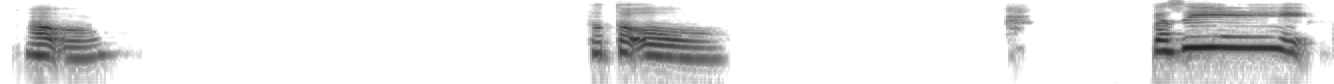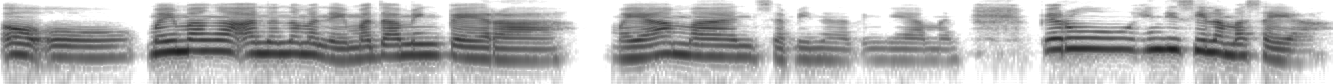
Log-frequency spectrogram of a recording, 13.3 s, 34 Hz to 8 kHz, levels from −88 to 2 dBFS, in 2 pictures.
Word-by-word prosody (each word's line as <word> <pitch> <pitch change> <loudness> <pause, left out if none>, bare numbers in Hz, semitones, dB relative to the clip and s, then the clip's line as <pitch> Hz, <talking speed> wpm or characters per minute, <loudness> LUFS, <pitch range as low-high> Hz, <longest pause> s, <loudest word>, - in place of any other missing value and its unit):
Oo. 205 -1 -1 2.4
Totoo. 200 -8 -2 2.1
Kasi 295 +5 +4 0.7
oo. 200 -3 -2
May 270 +2 +4
mga 295 -2 +3
ano 255 +1 +1
naman, 245 -4 -2
eh, 175 - -3
madaming 215 +5 -1
pera, 175 -5 -2 0.3
mayaman, 210 0 0
sabihin 175 -2 -13
na 165 - -16
natin 170 +2 -23
mayaman, 165 -1 -16 0.4
pero 330 +1 +1
hindi 330 +1 +3
sila 300 -5 +1
masaya. 200 -9 -4
210 Hz, 90 wpm, -22 LUFS, 185-255 Hz, 2.4 s, Kasi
